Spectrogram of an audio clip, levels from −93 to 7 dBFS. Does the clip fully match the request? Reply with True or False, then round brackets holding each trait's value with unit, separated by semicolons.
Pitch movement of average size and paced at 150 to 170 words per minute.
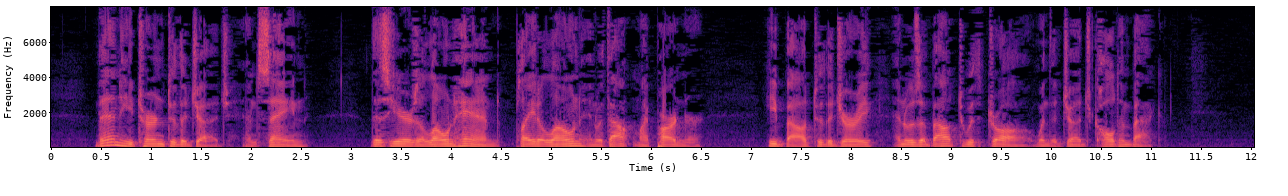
False (3.9 semitones; 180 wpm)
